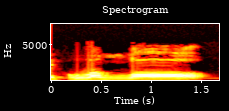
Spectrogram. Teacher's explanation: ہا بھی باریک ادا ہوگا، واؤ بھی باریک ادا ہوگا، اللہ عز و جل کے لام کو پور پڑھیں گے.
